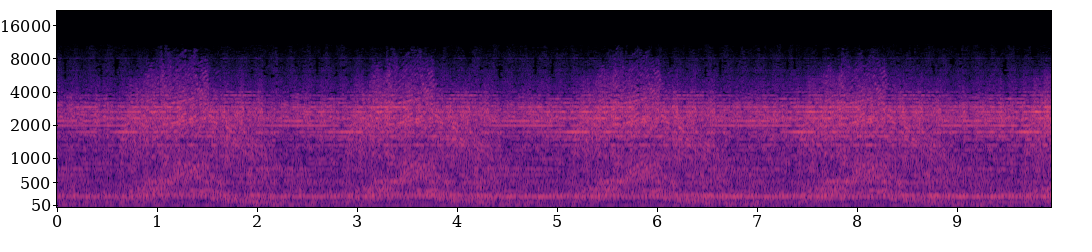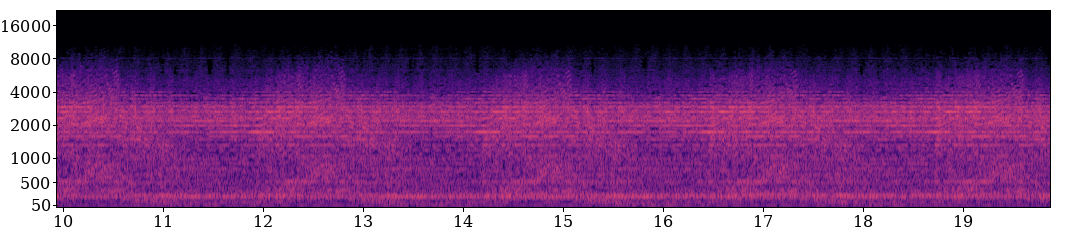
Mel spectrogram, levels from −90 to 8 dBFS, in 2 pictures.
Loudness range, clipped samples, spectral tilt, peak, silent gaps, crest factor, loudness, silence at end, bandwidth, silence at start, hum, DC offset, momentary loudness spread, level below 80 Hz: 2 LU; under 0.1%; -2.5 dB/octave; -16 dBFS; none; 16 dB; -29 LUFS; 0 s; 11.5 kHz; 0 s; none; under 0.1%; 5 LU; -58 dBFS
